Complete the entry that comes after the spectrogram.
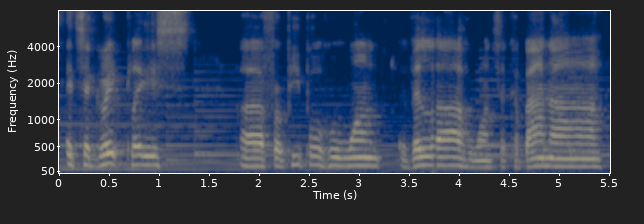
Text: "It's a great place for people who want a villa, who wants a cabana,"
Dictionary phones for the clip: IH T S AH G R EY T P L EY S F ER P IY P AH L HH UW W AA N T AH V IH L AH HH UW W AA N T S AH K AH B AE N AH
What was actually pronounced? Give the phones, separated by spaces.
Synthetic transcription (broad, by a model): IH T S AH G R EY T P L EY S F ER P IY P L HH UW W AA N T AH V IH L AH HH UW W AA N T AH K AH B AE N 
